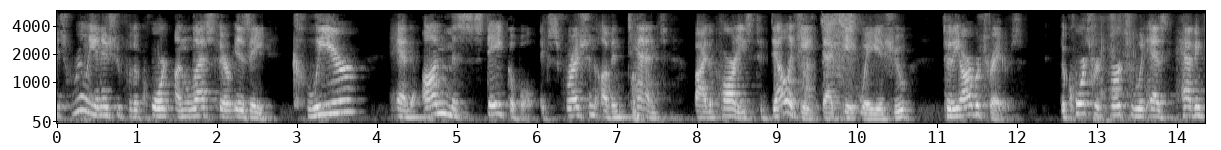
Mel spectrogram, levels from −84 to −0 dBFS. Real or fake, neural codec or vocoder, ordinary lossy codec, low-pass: real; none; AAC, 24 kbps; 5.4 kHz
